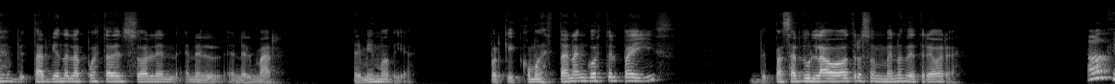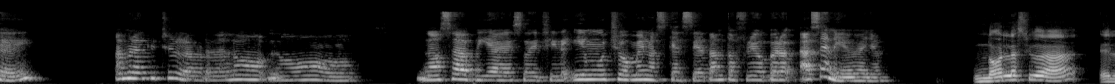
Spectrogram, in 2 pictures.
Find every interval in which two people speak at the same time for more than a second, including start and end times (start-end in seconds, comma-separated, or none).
none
